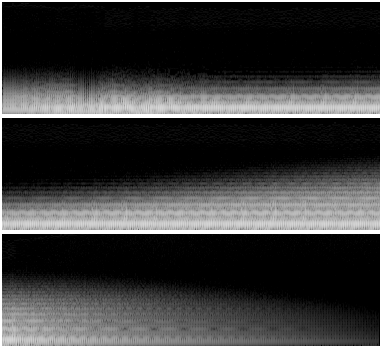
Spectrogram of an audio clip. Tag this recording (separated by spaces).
pad note sound-design evolving nord digital fm drone multisample multi-sample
